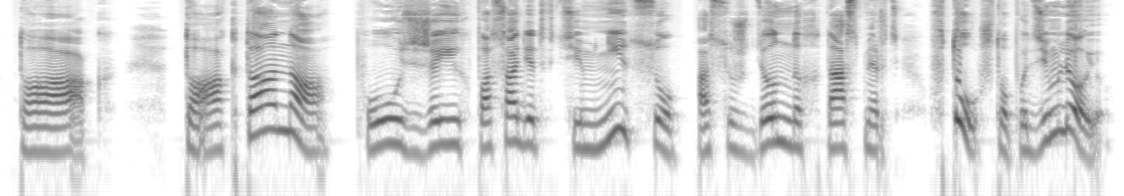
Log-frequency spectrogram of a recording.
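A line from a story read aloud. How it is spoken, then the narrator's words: Menacing exclamation. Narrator (Russian): грозно воскликнул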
